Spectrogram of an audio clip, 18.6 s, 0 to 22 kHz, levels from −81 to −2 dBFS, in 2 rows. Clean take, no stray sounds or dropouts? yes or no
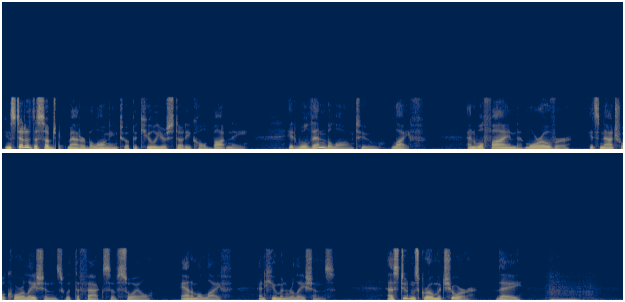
no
